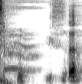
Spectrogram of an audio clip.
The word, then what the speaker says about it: Boogz: B-O-O-G-Z. – Really? – Yes. – Okay. It's and not Boogs? – No, it's Boogs. It's Boogs.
